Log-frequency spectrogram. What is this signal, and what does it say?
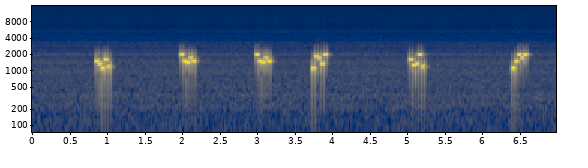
Five-tone selective call (EEA), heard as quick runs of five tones, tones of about 40 ms. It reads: 64172 06586 06586 19840 73402 16080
